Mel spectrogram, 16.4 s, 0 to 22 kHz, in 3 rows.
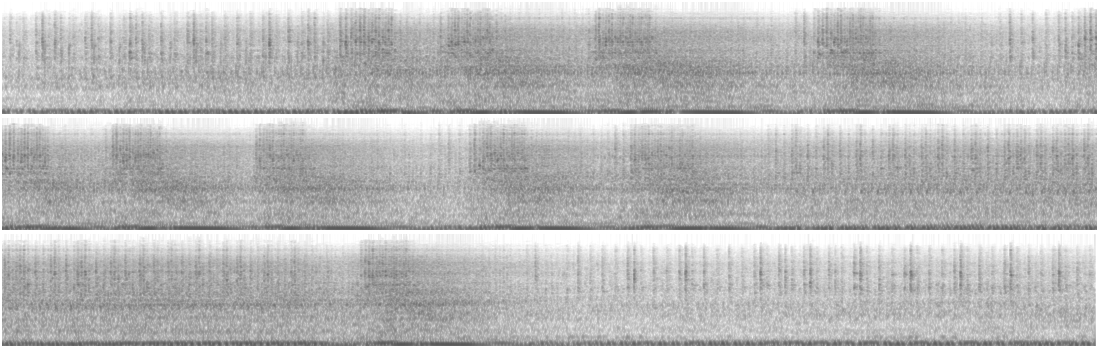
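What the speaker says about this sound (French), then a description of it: "à chaque fois il y a des bruits en plus sur ce moteur" A 1.3-litre turbo Golf 2 engine idles roughly with rhythmic knocking and clattering, repeating pulses over a steady rumble, loud and close throughout.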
